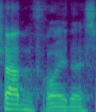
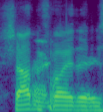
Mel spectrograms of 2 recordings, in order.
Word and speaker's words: Schadenfreude: It's Schadenfreude, so you're really good. – All right. – Schadenfreude is perfect.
